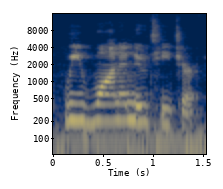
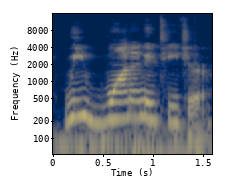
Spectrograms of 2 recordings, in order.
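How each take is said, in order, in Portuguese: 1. Want e a são unidos em wanna. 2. Want e a são unidos em wanna.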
